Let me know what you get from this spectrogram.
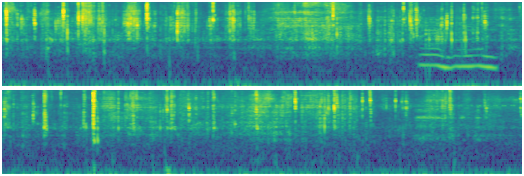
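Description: Close-up eating sounds: a person biting and chewing sweet and sour pork ribs, with many small crunches and clicks. A short hummed vocal sound comes about five seconds in.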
